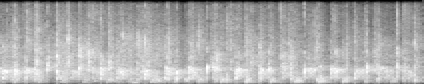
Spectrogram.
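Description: A studio audience at a Radio Dreieckland studio concert claps steadily, many hands producing a dense, continuous patter of applause at moderate volume, with no one speaking.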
